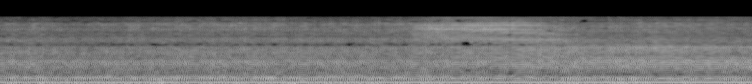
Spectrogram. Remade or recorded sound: remade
